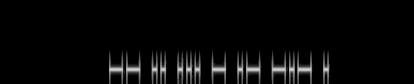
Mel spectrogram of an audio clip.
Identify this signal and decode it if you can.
Morse code, heard as a keyed tone, about 28 wpm, 700 Hz. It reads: MISTAKE
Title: Top 1501-1750 Words 28wpm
